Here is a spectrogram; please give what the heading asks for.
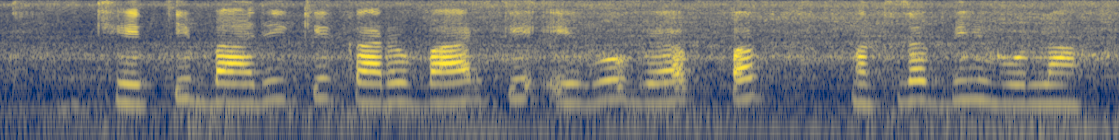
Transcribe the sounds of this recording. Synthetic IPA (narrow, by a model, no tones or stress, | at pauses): kʰeːt̪ibaːɾikekaːɾoːbaːɾkeʔeːɡoʋəːbpɐk | mɐt̪ləbːʱiɦoːlaː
